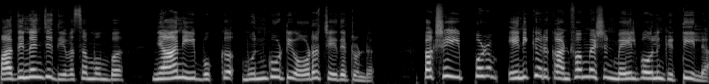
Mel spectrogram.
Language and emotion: Malayalam, angry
